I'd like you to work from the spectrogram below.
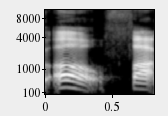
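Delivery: acted shell-shocked reaction. Retelling someone's reaction on hearing they were gone five days: imitating a shell-shocked reaction. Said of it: "kind of more shell-shocked at that point".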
